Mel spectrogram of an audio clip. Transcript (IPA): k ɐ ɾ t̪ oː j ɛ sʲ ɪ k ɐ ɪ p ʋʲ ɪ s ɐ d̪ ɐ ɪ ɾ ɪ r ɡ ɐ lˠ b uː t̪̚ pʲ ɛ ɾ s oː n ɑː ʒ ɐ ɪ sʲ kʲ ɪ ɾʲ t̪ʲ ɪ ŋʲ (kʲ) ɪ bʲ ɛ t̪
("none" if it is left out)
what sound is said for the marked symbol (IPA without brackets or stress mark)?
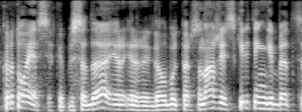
ɡʲ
